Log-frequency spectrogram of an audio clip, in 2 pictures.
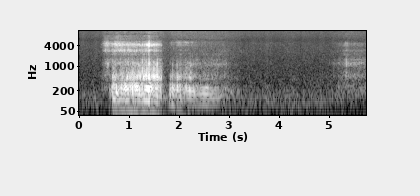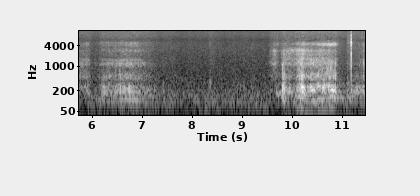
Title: Snoring Lazy Basset Hound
